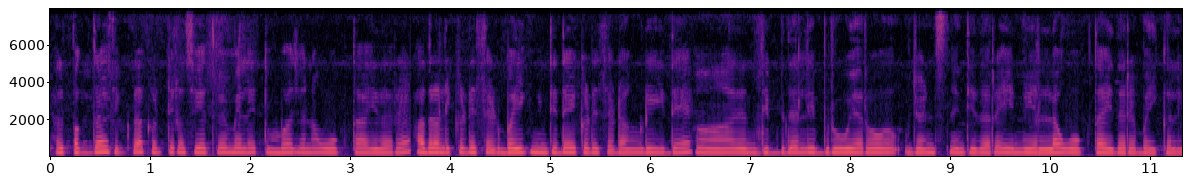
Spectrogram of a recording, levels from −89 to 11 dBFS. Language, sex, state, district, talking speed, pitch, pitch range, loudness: Kannada, female, Karnataka, Gulbarga, 115 wpm, 235 Hz, 230-245 Hz, -30 LUFS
